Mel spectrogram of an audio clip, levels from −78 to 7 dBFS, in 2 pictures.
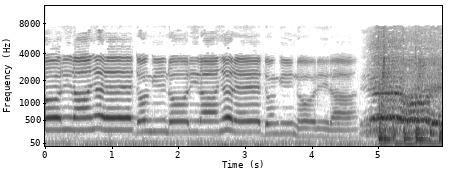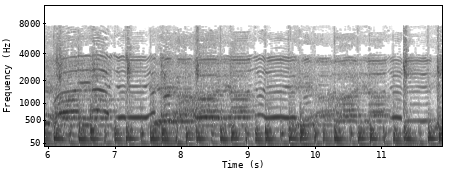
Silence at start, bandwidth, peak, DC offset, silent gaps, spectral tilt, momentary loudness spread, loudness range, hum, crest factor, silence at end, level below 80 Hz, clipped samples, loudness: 0 s; 8 kHz; 0 dBFS; under 0.1%; none; -5.5 dB/octave; 16 LU; 9 LU; none; 16 dB; 0 s; -30 dBFS; under 0.1%; -16 LUFS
